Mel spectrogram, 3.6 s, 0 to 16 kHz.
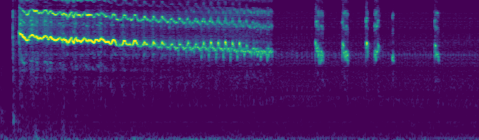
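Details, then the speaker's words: Polaris RXL Indy fuel-injected triple snowmobile barn find, fuel pump lubed with WD-40: high, thin electric whine about two seconds at key-on then stops cleanly; pump primes normally and may be usable. "sounds like the WD may have worked on that went away that was pumping WD the whole time wow that may have worked this may be a usable pump"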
